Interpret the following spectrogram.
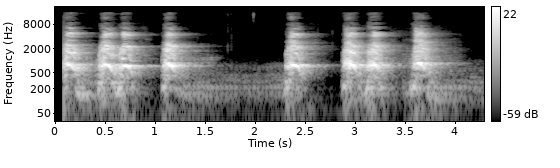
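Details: Puppy barking at his own reflection: high, sharp yaps in quick clusters of two or three, with a pause of nearly a second mid-clip, no other sounds.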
